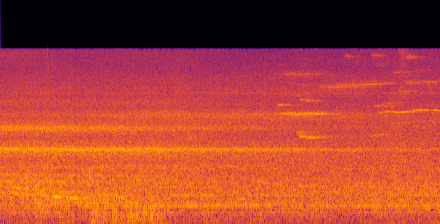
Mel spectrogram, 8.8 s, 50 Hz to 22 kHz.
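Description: Taipei Metro C371 electric train braking into the platform: a steady high electric whine, with a lower whine falling in pitch in the first second or so as it slows. High wheel and brake squeals come in about two-thirds of the way through as it comes to a stop.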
